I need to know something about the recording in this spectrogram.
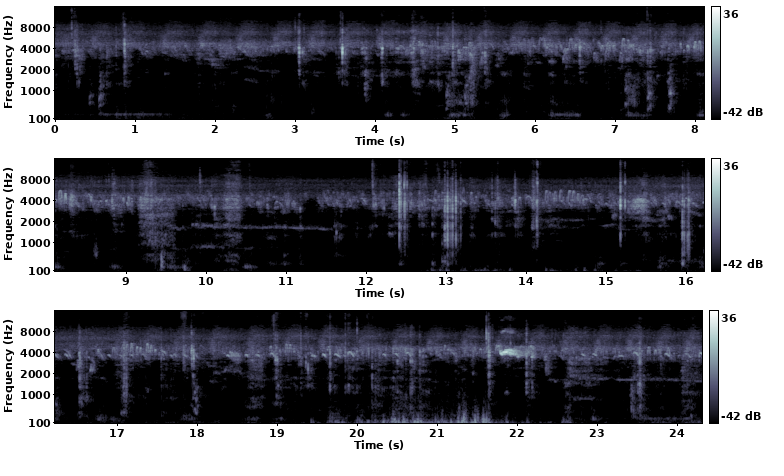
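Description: A man chews food noisily, close by.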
